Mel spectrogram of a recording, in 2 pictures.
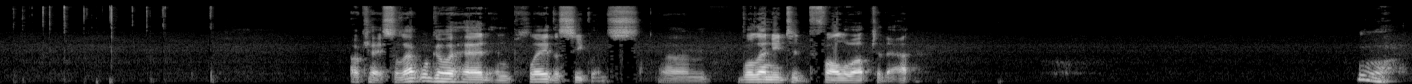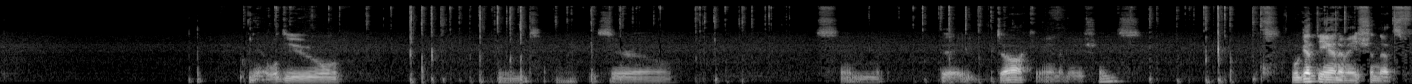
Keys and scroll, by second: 1.6 super+s.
